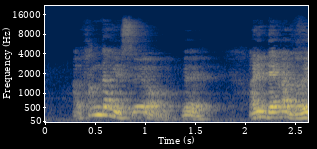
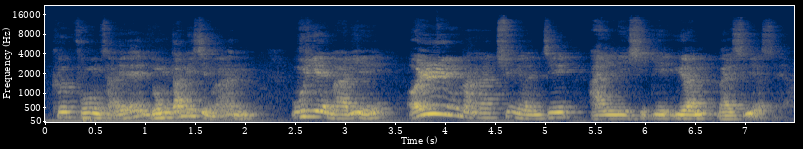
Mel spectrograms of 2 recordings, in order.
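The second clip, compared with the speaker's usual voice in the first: ordinary talk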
